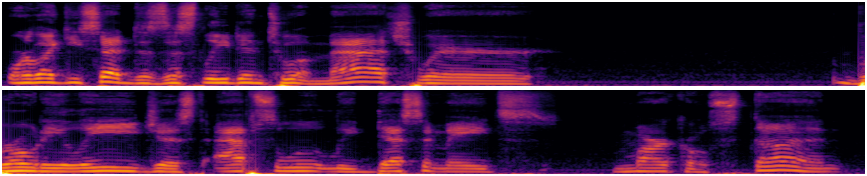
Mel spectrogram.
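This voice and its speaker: A man's voice: a little high, a little slow, a little mellow. A young man co-hosting a podcast, rambling through a casual wrestling recap with lots of fillers. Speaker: podcast co-host.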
